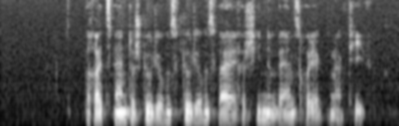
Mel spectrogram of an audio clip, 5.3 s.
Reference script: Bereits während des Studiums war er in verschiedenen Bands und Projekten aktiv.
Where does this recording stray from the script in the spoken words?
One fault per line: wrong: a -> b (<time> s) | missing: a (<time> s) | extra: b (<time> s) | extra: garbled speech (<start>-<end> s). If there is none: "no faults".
extra: Studiums (2.4 s)
missing: in (3.1 s)
missing: und (4.0 s)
